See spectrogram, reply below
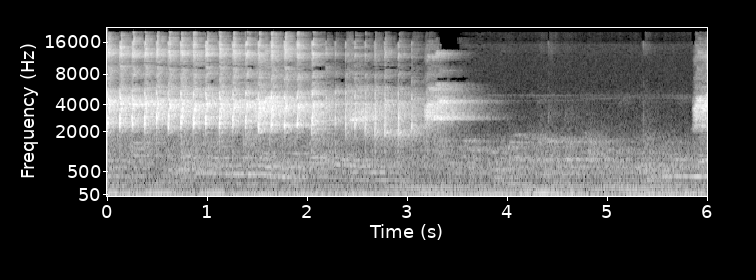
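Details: Indonesian lovebird delivering konslet song, a fast steady run of sharp high clicks and buzzy chatter for about three seconds, then near silence before a brief final burst.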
